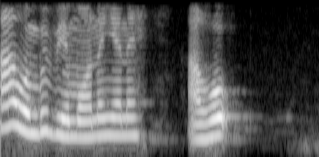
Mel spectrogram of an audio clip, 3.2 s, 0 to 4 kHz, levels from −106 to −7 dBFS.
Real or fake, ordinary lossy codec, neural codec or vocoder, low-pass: real; AAC, 32 kbps; none; 3.6 kHz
